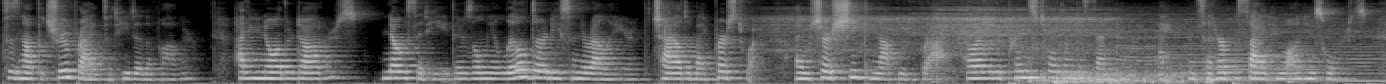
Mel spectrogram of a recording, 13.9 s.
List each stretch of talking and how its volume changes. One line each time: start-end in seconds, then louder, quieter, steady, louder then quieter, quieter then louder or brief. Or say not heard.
0.0-13.7 steady.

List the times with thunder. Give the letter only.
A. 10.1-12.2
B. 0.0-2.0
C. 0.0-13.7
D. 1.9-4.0
A.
